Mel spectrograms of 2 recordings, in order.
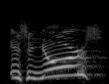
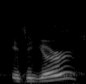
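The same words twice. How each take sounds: First: Pushed up high and urgent; higher, pressing question. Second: Said in the usual way. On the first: Shown as a demonstration. Preacher repeating question.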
